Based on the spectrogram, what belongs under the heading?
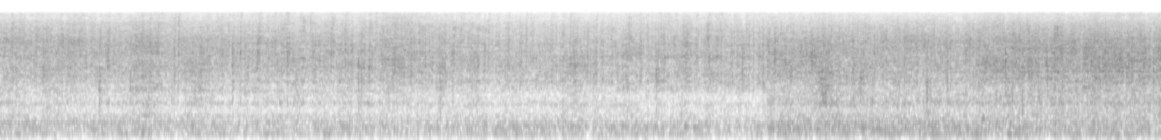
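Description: Turkey burger patties frying in hot bacon grease in a cast iron skillet: a steady sizzle that gets a little fuller and louder from about six seconds in.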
